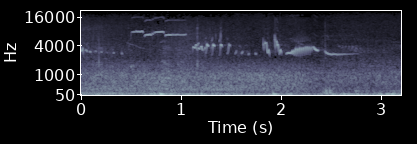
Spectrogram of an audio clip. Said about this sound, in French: Euh, alors là, justement, euh, illustration, on entendait le chant du rouge-gorge. Et là, je peux citer euh, Jacques Penot, qui disait Pour mémoriser le chant du rouge-gorge, c'est un chant improvisé, varié donc, avec un son plutôt flûté,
